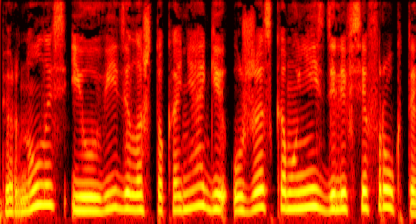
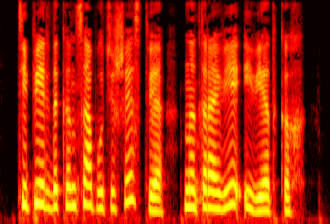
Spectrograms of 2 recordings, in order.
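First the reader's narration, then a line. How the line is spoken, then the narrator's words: Loud snort. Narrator (Russian): Тень громко фыркнул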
